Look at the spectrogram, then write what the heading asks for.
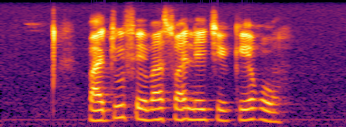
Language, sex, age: Northern Sotho, female, 23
